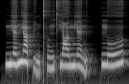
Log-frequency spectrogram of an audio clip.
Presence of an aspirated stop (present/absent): present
